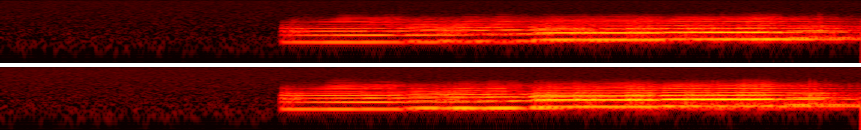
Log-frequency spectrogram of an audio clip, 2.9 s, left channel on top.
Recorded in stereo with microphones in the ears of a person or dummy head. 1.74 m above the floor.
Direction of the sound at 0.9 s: 75° right (ahead or behind).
